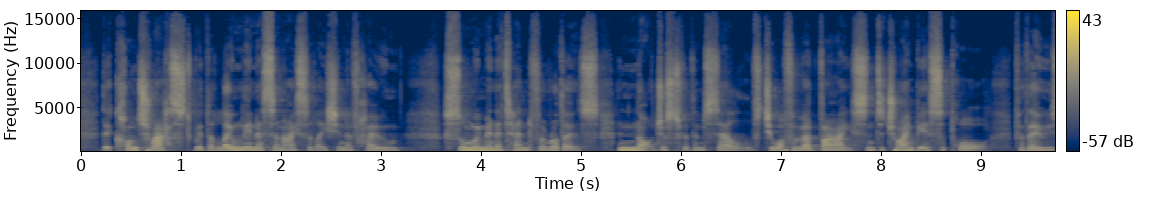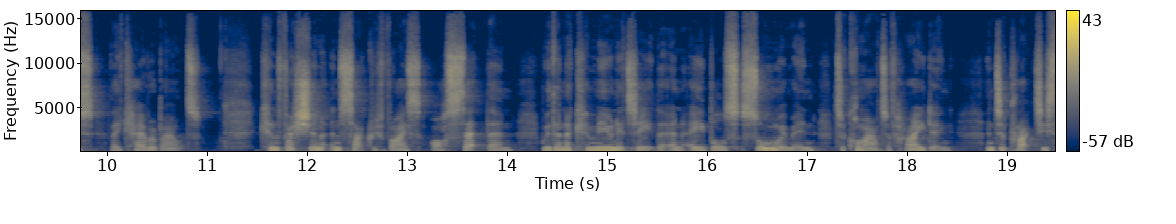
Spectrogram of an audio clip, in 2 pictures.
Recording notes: The talk was recorded at the Church Times Festival of Faith and Literature, at Bloxham School, in Oxfordshire, in February.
